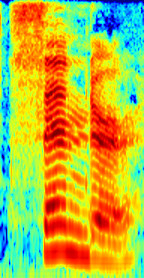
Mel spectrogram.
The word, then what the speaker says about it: cinder: All right, number 5 is cinder. Cinder. Okay, let's check it together.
